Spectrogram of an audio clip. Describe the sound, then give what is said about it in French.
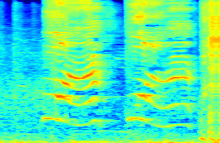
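An African grey parrot, asked by its owner to make sounds, mimics a crying baby with two drawn-out, wavering wails in quick succession, fairly loud over a low background rumble. “Donc le mec lui demande de faire des sons, mm-hmm. et le perroquet réalise ses sons. Écoutez. Et comment il pleure le bébé?”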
